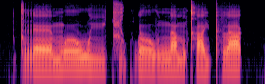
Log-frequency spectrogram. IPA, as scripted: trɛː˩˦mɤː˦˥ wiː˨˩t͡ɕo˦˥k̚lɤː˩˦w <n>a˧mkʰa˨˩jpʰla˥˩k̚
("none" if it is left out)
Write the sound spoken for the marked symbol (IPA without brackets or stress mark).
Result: n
